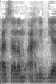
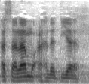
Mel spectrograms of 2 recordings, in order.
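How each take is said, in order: First: The word after assalamu ends in an i sound. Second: The word after assalamu ends in an a sound. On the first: The speaker calls it wrong. "ini kurang pas" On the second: The speaker calls it right. "Yang betul"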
